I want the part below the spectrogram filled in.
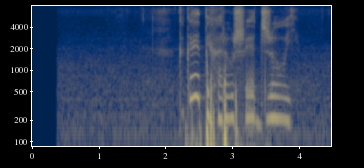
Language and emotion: Russian, positive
